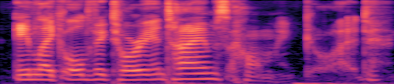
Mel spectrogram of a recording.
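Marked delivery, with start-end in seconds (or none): 1.8-2.9 hushed, breathless whisper of delight; awed whisper. Real, not acted. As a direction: whisper it like you can't believe your eyes. Awed at unboxing the set.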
